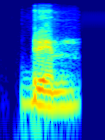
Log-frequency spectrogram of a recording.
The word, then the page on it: BIM: Indian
